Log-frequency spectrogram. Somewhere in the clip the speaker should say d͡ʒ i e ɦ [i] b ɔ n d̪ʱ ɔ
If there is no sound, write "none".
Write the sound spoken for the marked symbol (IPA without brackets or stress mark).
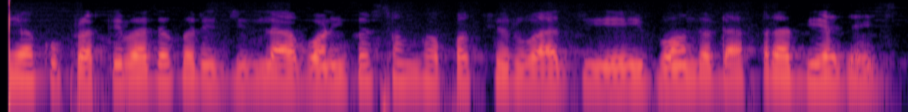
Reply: i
